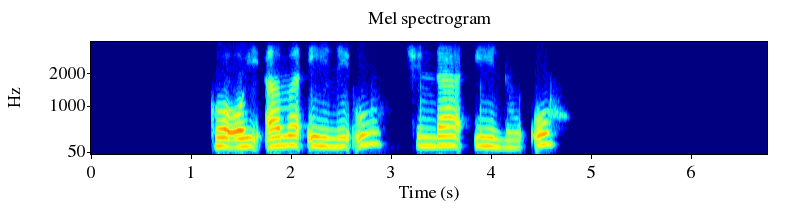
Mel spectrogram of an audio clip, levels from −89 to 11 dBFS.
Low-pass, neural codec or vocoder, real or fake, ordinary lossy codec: 3.6 kHz; none; real; Opus, 16 kbps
